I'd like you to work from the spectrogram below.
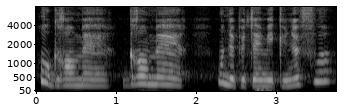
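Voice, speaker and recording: A woman's voice: a little high, measured pace, lightly acted. A woman reading a story aloud, voicing an earnest, romantic young girl who pleads with her grandmother. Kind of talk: audiobook reading.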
